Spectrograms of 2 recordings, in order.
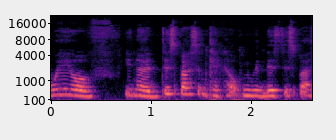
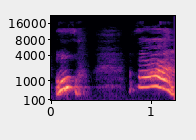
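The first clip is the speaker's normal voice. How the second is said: high excited ooh-ah squeal; 10 dB louder than usual. Real, not acted. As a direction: burst out with a thrilled squeal. Sudden excited outburst mid-list.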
